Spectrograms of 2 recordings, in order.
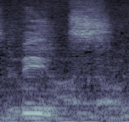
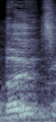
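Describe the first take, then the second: First: Boots is said in an imitated regional way. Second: Boots is said in a plain, ordinary way. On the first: "he says" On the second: "instead of"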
